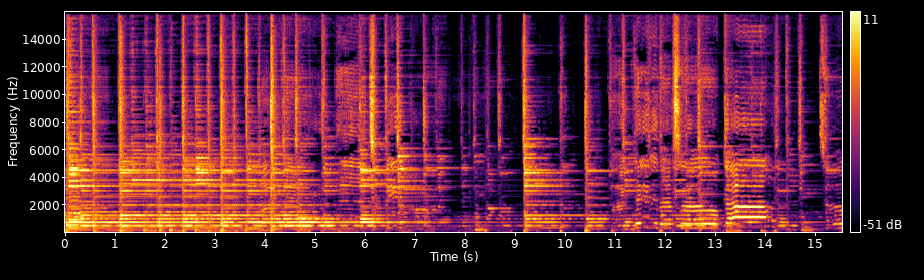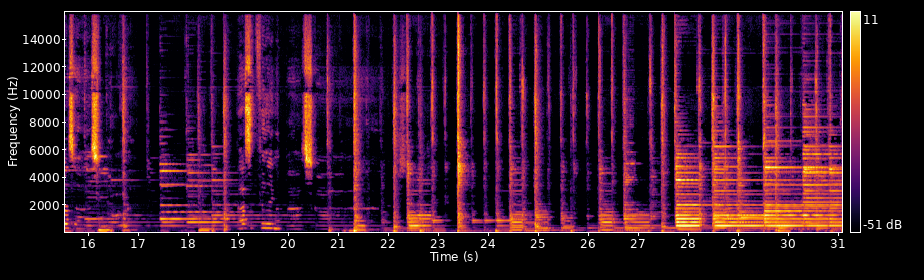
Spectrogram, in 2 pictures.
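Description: Live band music from guitar and bass guitar, plucked and strummed, with no words heard. It thins out briefly about halfway through, then picks up again.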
